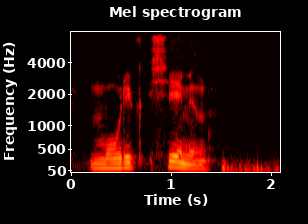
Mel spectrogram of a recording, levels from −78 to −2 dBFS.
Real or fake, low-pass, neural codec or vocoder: fake; 7.2 kHz; codec, 16 kHz, 16 kbps, FunCodec, trained on LibriTTS, 50 frames a second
